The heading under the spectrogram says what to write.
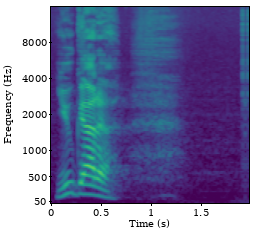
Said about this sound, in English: You gotta inhale and you gotta exhale constantly. If you stop doing that, if you stop breathing, you die.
